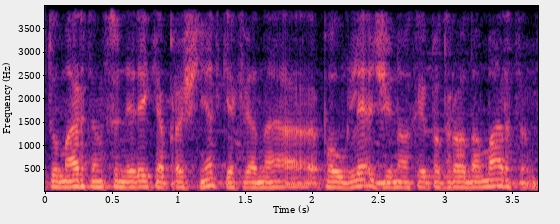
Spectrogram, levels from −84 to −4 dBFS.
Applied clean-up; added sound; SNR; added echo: none; none; none; reverberation time 1.0 s.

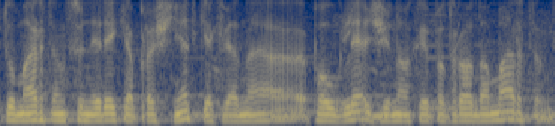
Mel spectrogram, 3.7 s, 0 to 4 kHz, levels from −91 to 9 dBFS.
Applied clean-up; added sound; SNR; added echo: none; none; none; none.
